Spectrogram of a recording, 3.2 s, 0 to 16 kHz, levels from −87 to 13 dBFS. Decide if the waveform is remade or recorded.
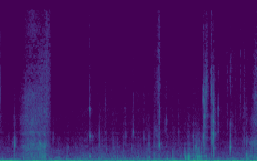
remade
